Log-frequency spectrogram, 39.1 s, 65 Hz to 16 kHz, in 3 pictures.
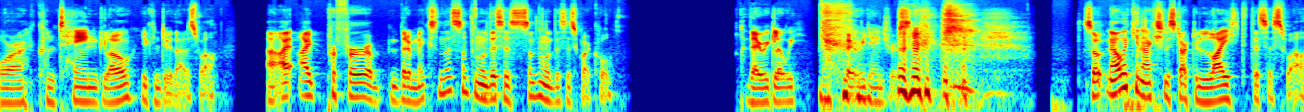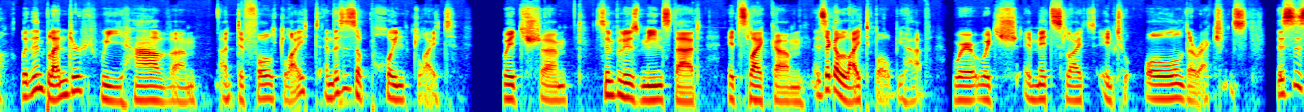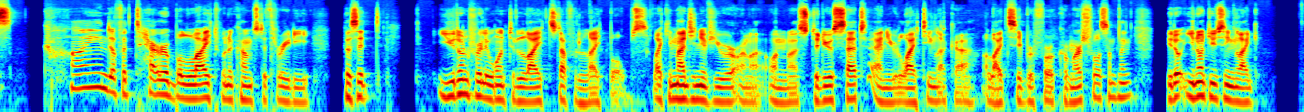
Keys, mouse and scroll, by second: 2.2-5.0 drag, 14.0 click, 15.6-39.1 middle drag.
